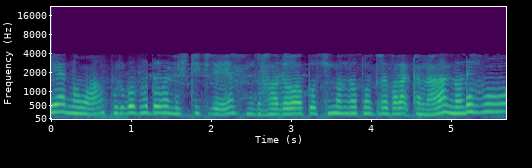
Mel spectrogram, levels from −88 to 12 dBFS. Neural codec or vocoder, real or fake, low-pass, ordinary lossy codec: codec, 44.1 kHz, 2.6 kbps, SNAC; fake; 7.2 kHz; AAC, 16 kbps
